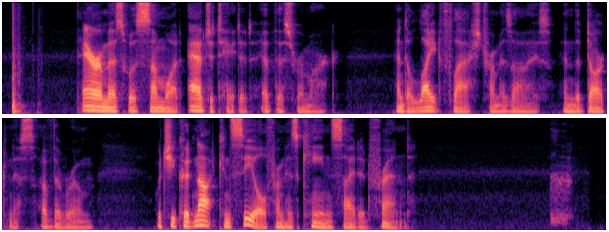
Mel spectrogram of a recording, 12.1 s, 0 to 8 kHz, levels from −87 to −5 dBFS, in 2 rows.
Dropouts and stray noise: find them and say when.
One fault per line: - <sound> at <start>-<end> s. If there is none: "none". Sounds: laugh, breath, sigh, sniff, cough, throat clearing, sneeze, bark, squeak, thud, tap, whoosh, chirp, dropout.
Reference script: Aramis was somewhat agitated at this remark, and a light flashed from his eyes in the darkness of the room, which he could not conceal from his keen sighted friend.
- thud at 0.1-0.4 s
- throat clearing at 11.5-11.8 s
